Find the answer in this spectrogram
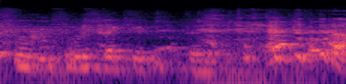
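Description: People laughing and chuckling together, with some talk mixed in.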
